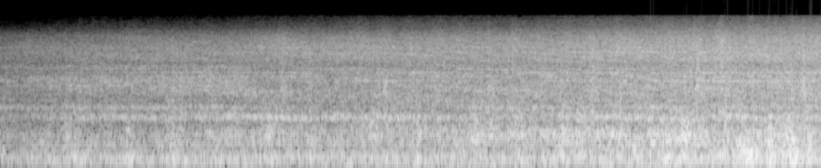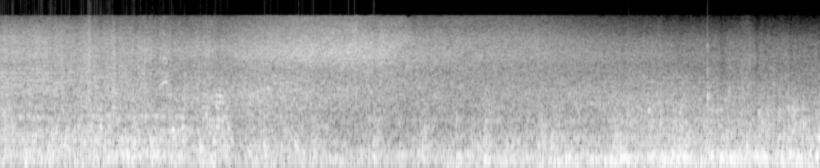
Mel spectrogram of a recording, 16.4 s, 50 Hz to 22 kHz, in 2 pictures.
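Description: BR Standard Class 4 2-6-4 tank locomotive 80072 running into a station with a train of coaches, growing steadily louder as it approaches; a short burst of steam hiss as the engine draws level, about two-thirds of the way through, then the coaches rolling past close by.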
